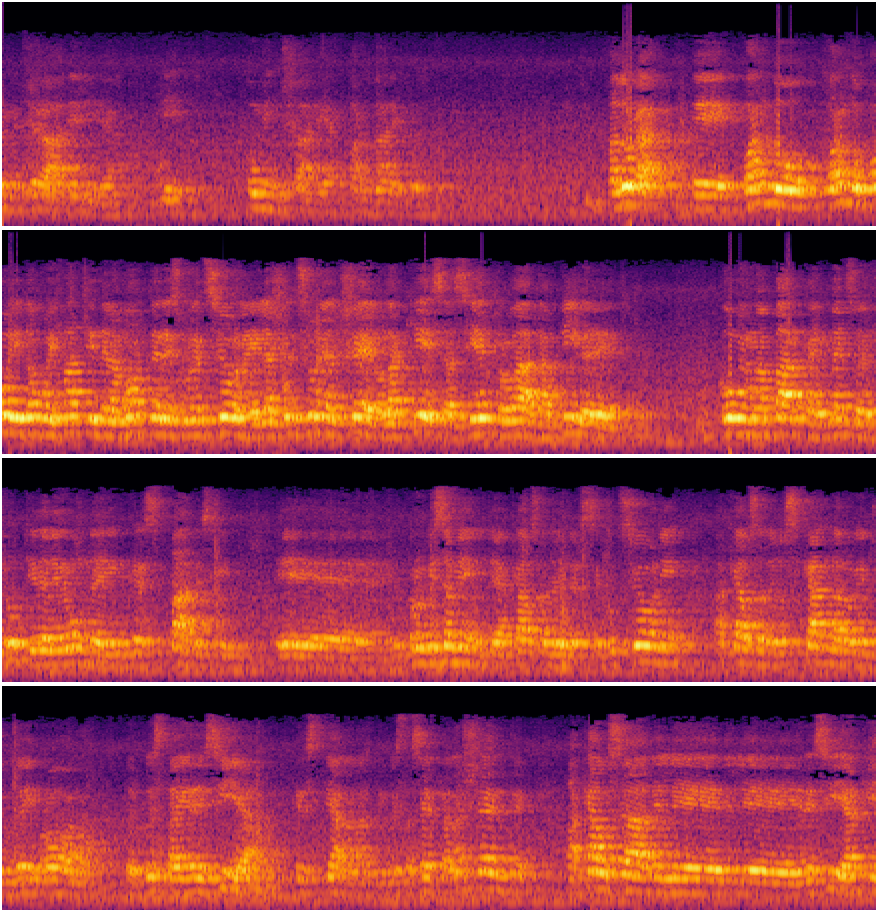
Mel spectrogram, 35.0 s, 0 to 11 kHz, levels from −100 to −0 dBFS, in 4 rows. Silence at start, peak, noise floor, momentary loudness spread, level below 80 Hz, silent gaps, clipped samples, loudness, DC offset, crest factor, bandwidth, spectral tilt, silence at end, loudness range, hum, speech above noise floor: 0 s; 0 dBFS; -41 dBFS; 17 LU; -52 dBFS; none; 0.1%; -15 LUFS; under 0.1%; 16 dB; 7.6 kHz; -5.5 dB/octave; 0 s; 13 LU; none; 26 dB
